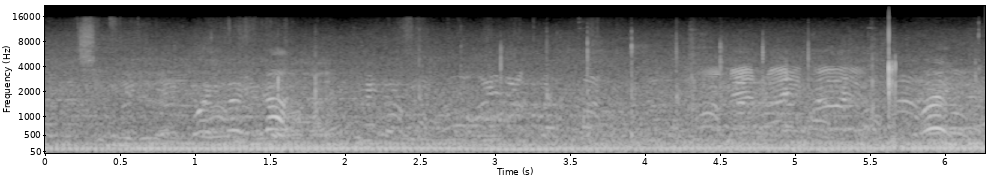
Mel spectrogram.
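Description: Distant shouts and calls of players across a soccer field over a steady low hum, with one sharp knock near the end.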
